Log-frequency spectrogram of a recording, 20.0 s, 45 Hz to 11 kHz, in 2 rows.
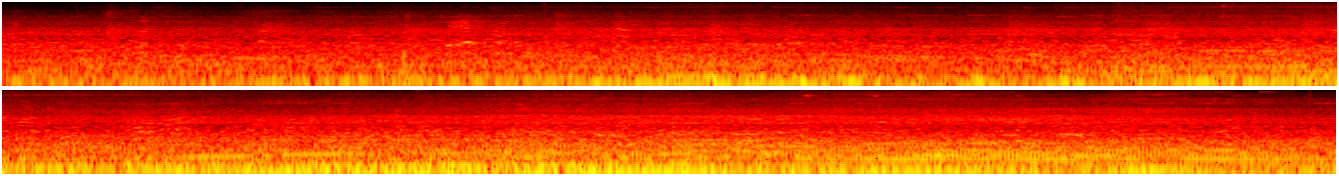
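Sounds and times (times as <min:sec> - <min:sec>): passers-by talking: 0:00.0 - 0:20.0.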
